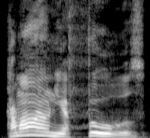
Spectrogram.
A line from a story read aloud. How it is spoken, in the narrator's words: he bellowed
